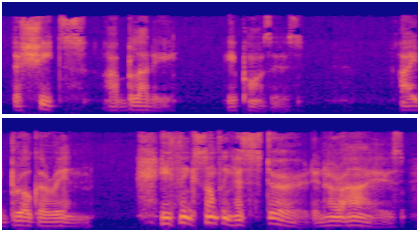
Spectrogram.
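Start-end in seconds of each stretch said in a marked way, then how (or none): 0.1-5.1 low, soft and cold; quiet cruel reveal. Acted. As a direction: drop it quietly like a blow.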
